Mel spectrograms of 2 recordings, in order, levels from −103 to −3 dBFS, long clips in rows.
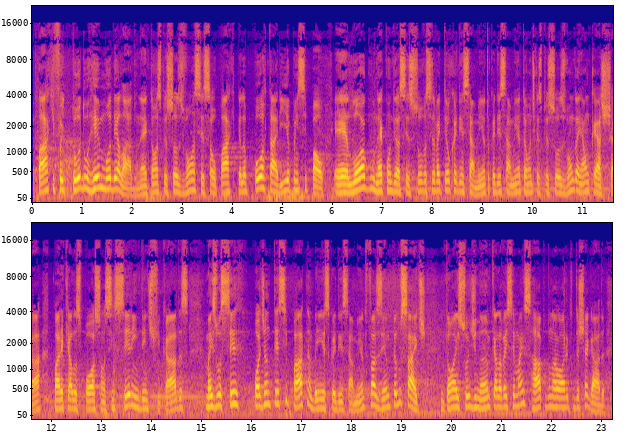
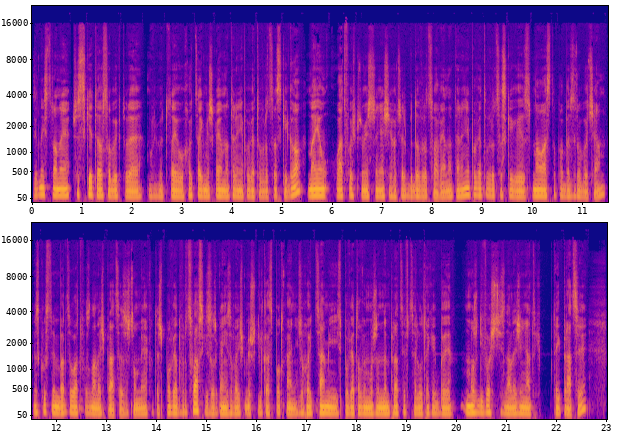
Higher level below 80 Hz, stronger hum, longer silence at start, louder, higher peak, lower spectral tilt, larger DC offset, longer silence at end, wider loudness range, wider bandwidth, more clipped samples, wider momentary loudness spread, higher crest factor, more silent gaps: about the same, -40 dBFS vs -38 dBFS; neither; about the same, 0 s vs 0.05 s; first, -17 LUFS vs -29 LUFS; first, 0 dBFS vs -10 dBFS; about the same, -4.5 dB/octave vs -5.5 dB/octave; neither; about the same, 0 s vs 0.05 s; about the same, 4 LU vs 2 LU; about the same, 16.5 kHz vs 16.5 kHz; neither; about the same, 8 LU vs 7 LU; about the same, 16 dB vs 18 dB; neither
